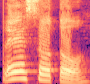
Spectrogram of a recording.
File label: "lesotho", id; gcompris-data; geography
